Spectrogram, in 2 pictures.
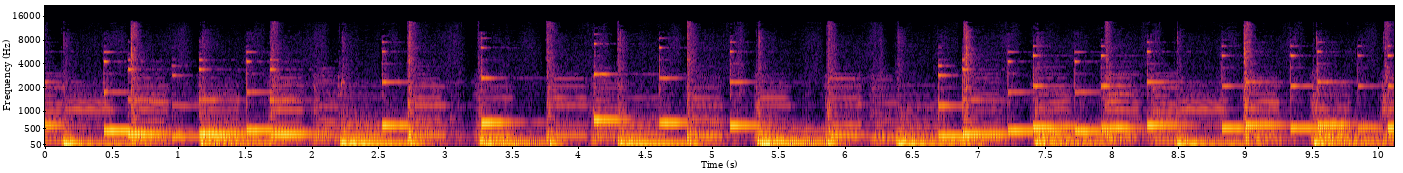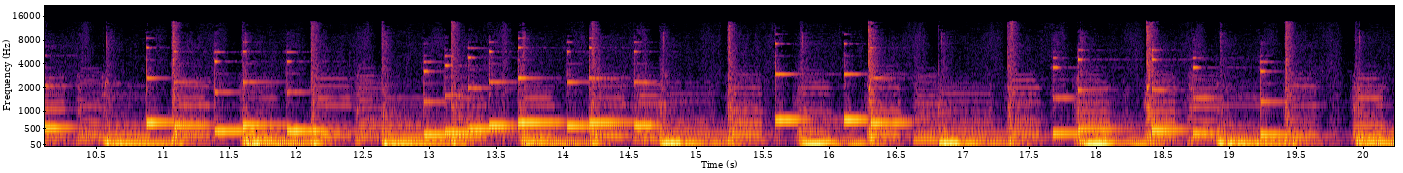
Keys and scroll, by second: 3.5 alt+q, 4.6 f, 5.1 z, 15.2 t, 15.9 z, 17.1 F3.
